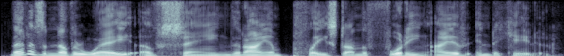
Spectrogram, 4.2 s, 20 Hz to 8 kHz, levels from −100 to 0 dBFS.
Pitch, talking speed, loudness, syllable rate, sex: 130 Hz, 225 wpm, -19 LUFS, 5.8 syllables/s, male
